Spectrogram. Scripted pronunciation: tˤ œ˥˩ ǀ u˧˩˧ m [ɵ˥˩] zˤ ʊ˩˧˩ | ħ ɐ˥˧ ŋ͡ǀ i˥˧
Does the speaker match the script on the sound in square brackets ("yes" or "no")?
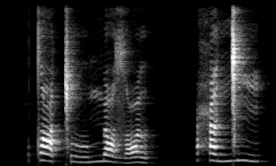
no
